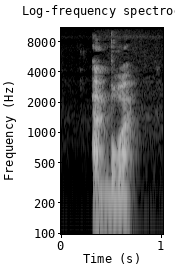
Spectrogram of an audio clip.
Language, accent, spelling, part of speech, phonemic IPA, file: French, Canada, aboie, verb, /a.bwa/, LL-Q150 (fra)-aboie.wav
- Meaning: inflection of aboyer: 1. first/third-person singular present indicative/subjunctive 2. second-person singular imperative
